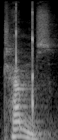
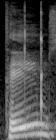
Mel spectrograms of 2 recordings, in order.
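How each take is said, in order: First: The vowel is a short 'e' sound. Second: The vowel is a long 'ay' sound. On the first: The speaker calls it right. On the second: The speaker calls it wrong. "ಥೇಮ್ಸ್ ಅಲ್ಲ"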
